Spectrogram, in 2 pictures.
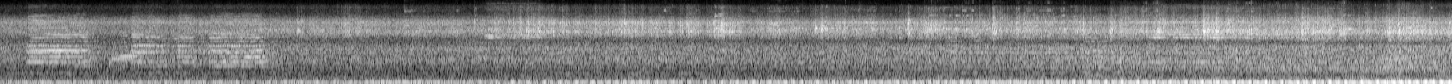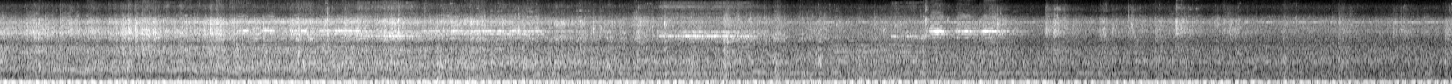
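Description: Diesel locomotive hauling a passenger train slowly past: a steady low engine drone that grows louder as the locomotive draws level about halfway through, then the run of the coaches rolling by. A horn blast dies away in the first couple of seconds, and short high-pitched squeals come and go while the train passes.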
